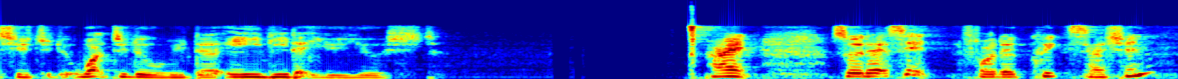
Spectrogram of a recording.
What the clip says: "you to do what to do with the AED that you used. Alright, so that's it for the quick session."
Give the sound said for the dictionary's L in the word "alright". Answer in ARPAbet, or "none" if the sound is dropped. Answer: none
